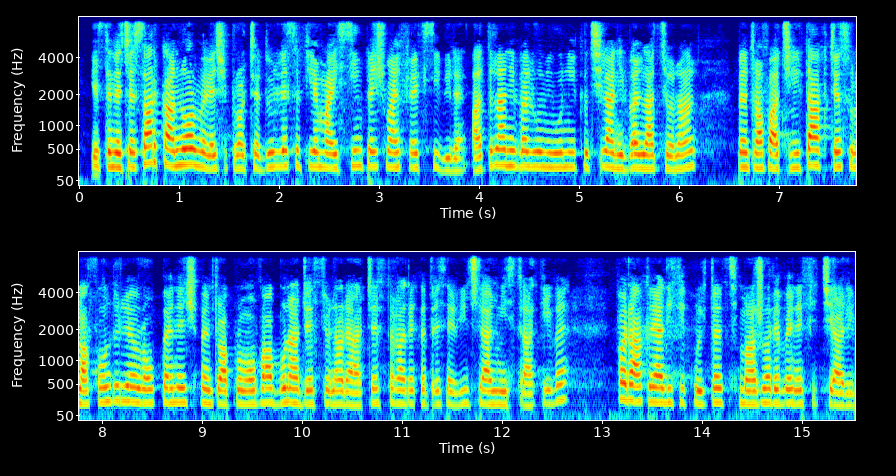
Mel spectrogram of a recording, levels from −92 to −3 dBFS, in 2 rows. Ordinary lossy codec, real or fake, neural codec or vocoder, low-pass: none; fake; codec, 16 kHz in and 24 kHz out, 1.1 kbps, FireRedTTS-2 codec; 7.2 kHz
